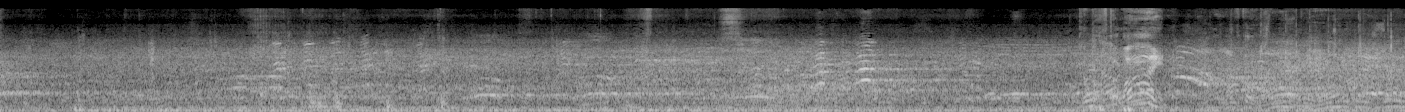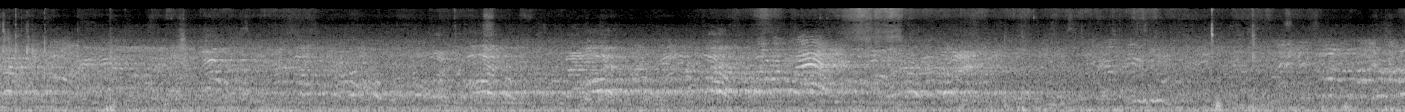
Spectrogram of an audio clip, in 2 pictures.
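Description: Players and spectators calling out and talking across a youth soccer game inside an air-supported dome, with one louder shout about eleven seconds in. A steady low hum runs beneath the voices.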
